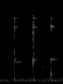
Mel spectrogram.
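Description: A thick porcelain piece is flicked four times, giving short, bright clinks with a high ringing tone that dies away almost at once. It sounds solid and uncracked: the mark underneath is a glaze-filled manufacturing flaw, not a crack, since a cracked piece would sound different when thumped.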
